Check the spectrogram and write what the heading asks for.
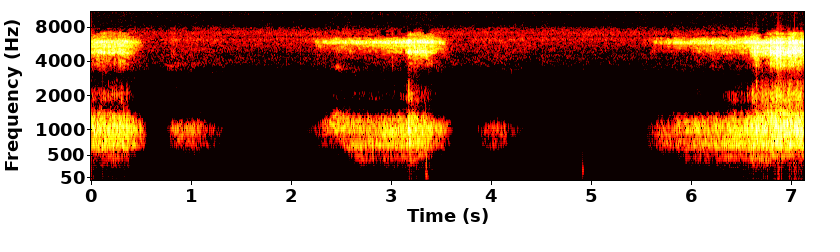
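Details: Woman who fell fast asleep during a phone call, snoring: rough, hissing breathing sounds on both inhalation and exhalation, with quiet pauses between; ordinary snoring.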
